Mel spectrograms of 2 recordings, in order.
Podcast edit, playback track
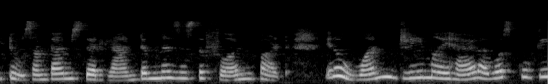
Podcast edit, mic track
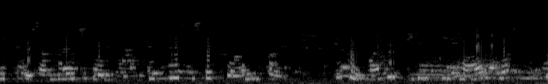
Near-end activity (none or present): present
